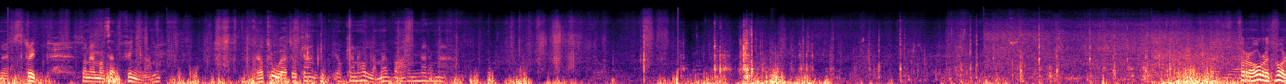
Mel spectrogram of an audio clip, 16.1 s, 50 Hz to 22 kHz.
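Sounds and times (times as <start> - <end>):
wind rumbling on microphone: 0.0 - 16.0
footsteps on muddy path: 9.7 - 15.3.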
